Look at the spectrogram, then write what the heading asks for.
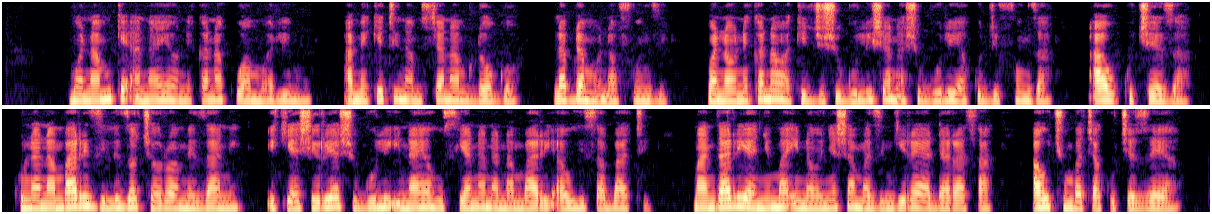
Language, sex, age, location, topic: Swahili, female, 25-35, Nairobi, education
